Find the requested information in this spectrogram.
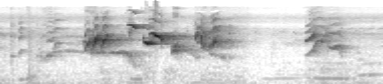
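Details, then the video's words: Caged orange-headed thrush in an aviary giving a loud, rich warbled phrase of mixed whistles and twitters, then silence and a shorter closing burst. "ANIS MERAH GACOR"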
